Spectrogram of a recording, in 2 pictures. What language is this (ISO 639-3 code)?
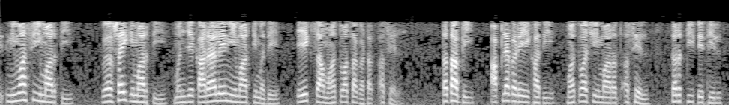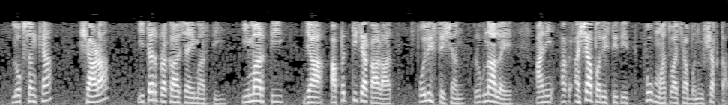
mar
